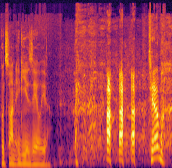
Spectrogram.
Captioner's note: laughing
